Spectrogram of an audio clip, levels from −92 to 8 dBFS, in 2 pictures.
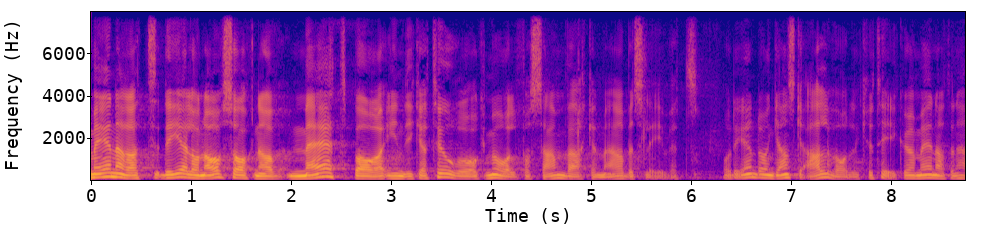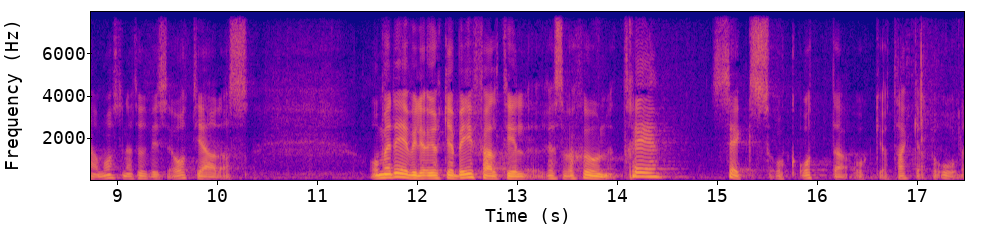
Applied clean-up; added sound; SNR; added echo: none; none; none; none.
